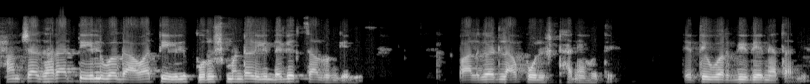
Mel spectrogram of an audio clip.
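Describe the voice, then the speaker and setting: A man narrating a classic story in a measured, reflective reading style. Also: mid-range voice, fairly bright tone, poor audio. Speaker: audiobook narrator.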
